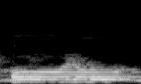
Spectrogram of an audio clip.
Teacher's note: wawunya mati tidak kelihatan kan, hanya memanjang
